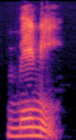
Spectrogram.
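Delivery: many stressed on the first syllable MA-ny; trochee stress. Shown as a demonstration. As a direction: hit MA in many, let ny fall away. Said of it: "the first syllable stressed".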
